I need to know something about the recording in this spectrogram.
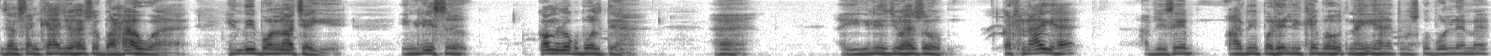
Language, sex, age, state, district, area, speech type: Hindi, male, 60+, Bihar, Muzaffarpur, rural, spontaneous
